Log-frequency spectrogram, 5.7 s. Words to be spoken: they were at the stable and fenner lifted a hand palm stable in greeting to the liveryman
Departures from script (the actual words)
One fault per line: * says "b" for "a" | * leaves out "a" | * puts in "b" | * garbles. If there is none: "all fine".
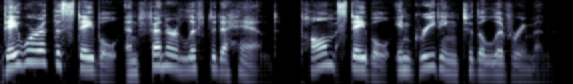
all fine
